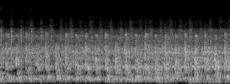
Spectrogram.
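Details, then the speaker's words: Cold Detroit Diesel Series 60 11.1 in a Freightliner FLD120 with bad injectors: lumpy idle with a faint knock under the clatter, running on nearly 2 cylinders. Owner suspects sticking or stuck valves from the cold and plans to pull the injectors. "She has a bit of a knock, but I mean, damn. Like those valves are sticking or something."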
